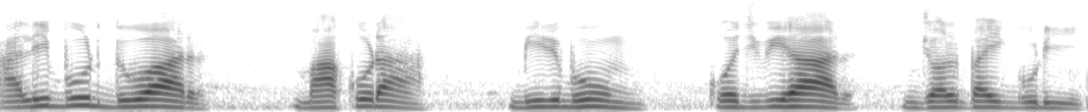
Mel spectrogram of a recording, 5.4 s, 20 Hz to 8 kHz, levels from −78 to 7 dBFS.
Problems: none marked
